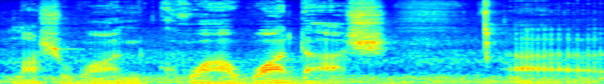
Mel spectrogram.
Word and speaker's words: לשון הקודש: might notice is that it's spelled with the wa. So if they were to, disregarding the definite article, the ha, if they were to pronounce that according to their system of pronunciation, then they would pronounce it Lashawan Quadash.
